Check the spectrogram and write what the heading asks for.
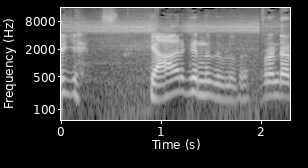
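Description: Steady high-pitched chirring of insects. A voice speaks over it from about a second in, briefly louder than the chirring.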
